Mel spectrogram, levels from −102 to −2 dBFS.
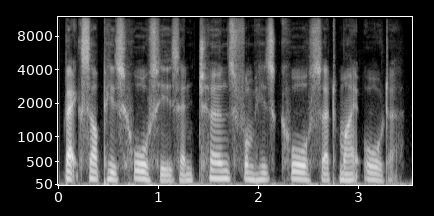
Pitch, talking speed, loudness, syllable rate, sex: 135 Hz, 205 wpm, -21 LUFS, 4.3 syllables/s, male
